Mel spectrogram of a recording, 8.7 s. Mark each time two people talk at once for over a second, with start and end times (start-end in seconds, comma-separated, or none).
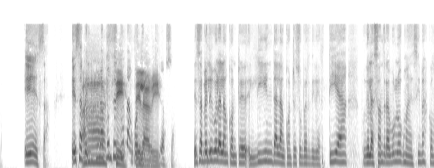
1.7-3.3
